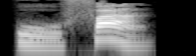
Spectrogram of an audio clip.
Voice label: "午饭" wu fan, chinese

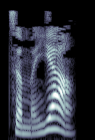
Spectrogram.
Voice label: "怎么样" zen me yang, chinese

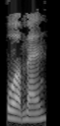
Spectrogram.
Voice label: "我们", Chinese; wo men

